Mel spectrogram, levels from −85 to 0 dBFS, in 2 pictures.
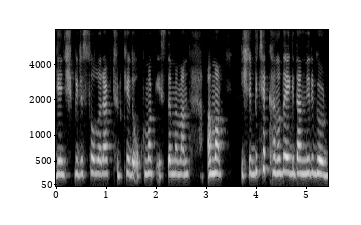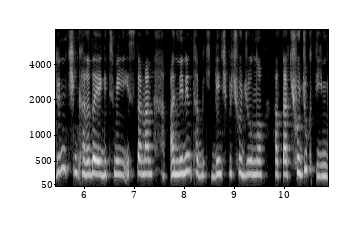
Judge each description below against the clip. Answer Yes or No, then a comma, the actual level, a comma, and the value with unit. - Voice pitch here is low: No, very high, 260 Hz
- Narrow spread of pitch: Yes, narrow, 1.6 semitones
